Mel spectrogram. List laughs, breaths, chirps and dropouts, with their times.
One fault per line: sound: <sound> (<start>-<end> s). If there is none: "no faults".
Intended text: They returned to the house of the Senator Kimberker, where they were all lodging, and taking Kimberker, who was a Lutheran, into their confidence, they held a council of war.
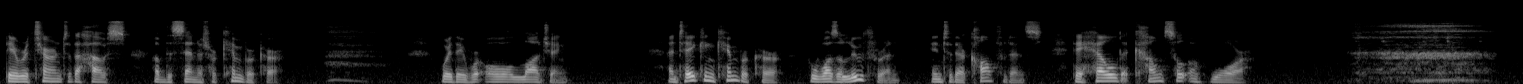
sound: sigh (3.2-4.0 s)
sound: sigh (13.5-15.0 s)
